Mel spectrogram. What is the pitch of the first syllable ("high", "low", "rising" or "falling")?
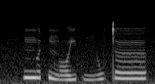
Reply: high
